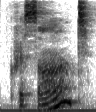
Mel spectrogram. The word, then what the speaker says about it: croissant: this in american english most standard for american english is going to be cra sonde which is going to have a schwa and an croissant with second syllable stress croissant um you will hear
